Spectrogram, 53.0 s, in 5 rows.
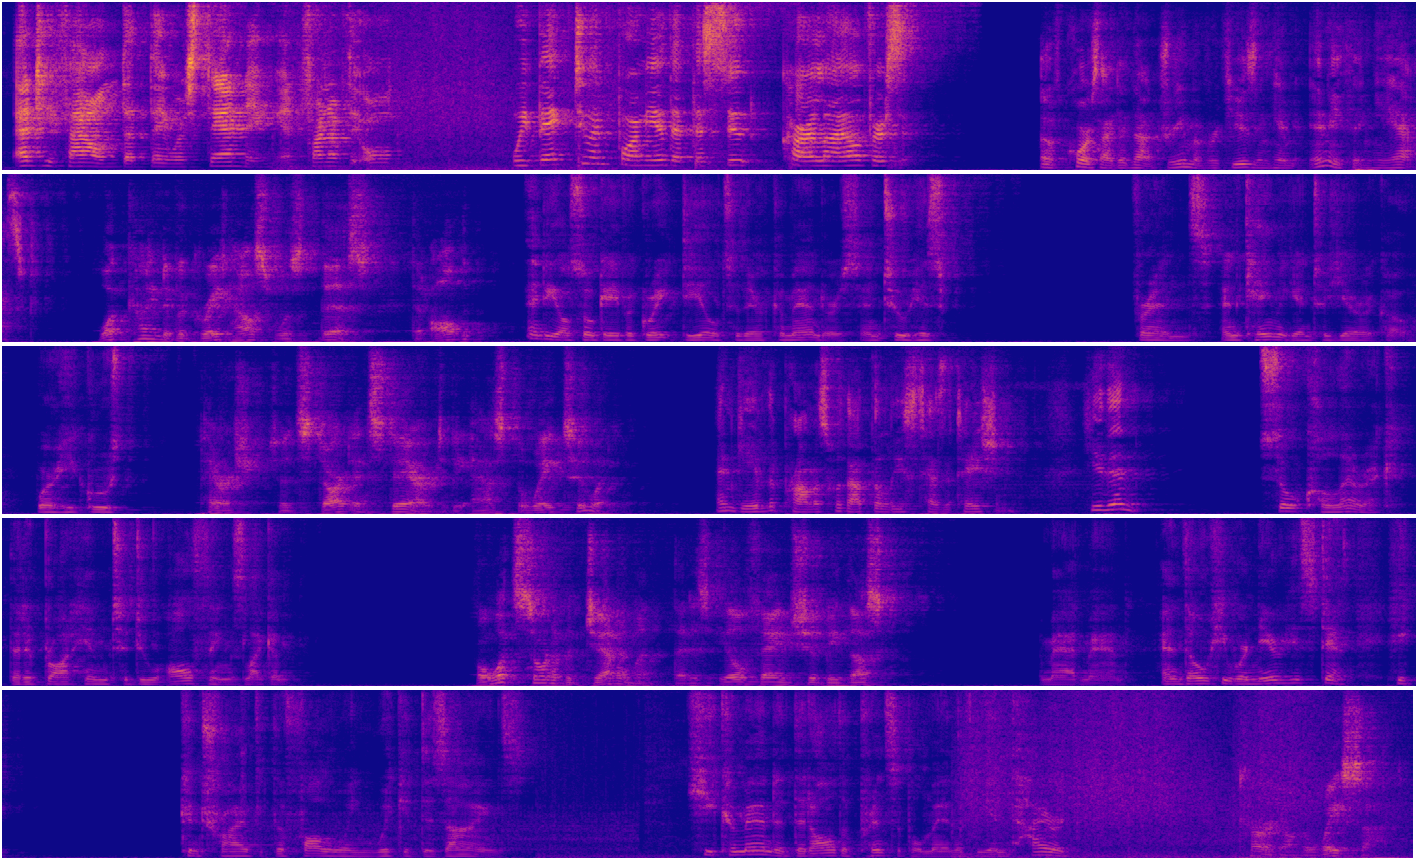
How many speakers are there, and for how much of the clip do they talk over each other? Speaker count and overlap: five, no overlap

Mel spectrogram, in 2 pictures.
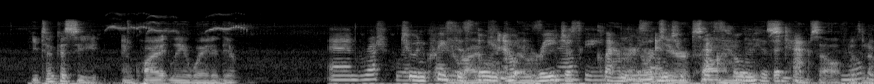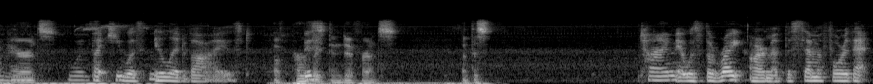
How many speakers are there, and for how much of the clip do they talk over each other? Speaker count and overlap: three, about 38%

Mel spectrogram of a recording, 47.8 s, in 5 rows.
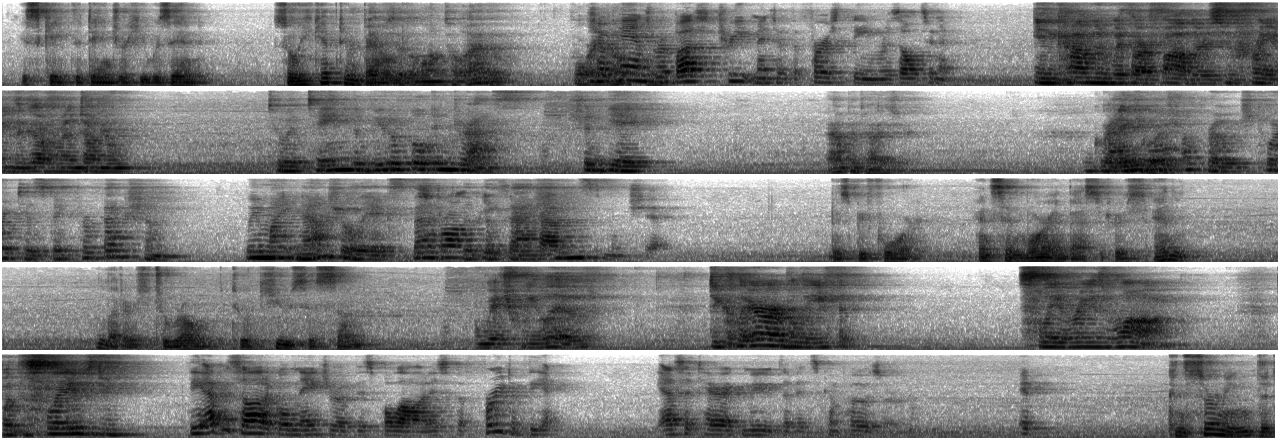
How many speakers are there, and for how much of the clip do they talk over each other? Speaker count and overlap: five, about 7%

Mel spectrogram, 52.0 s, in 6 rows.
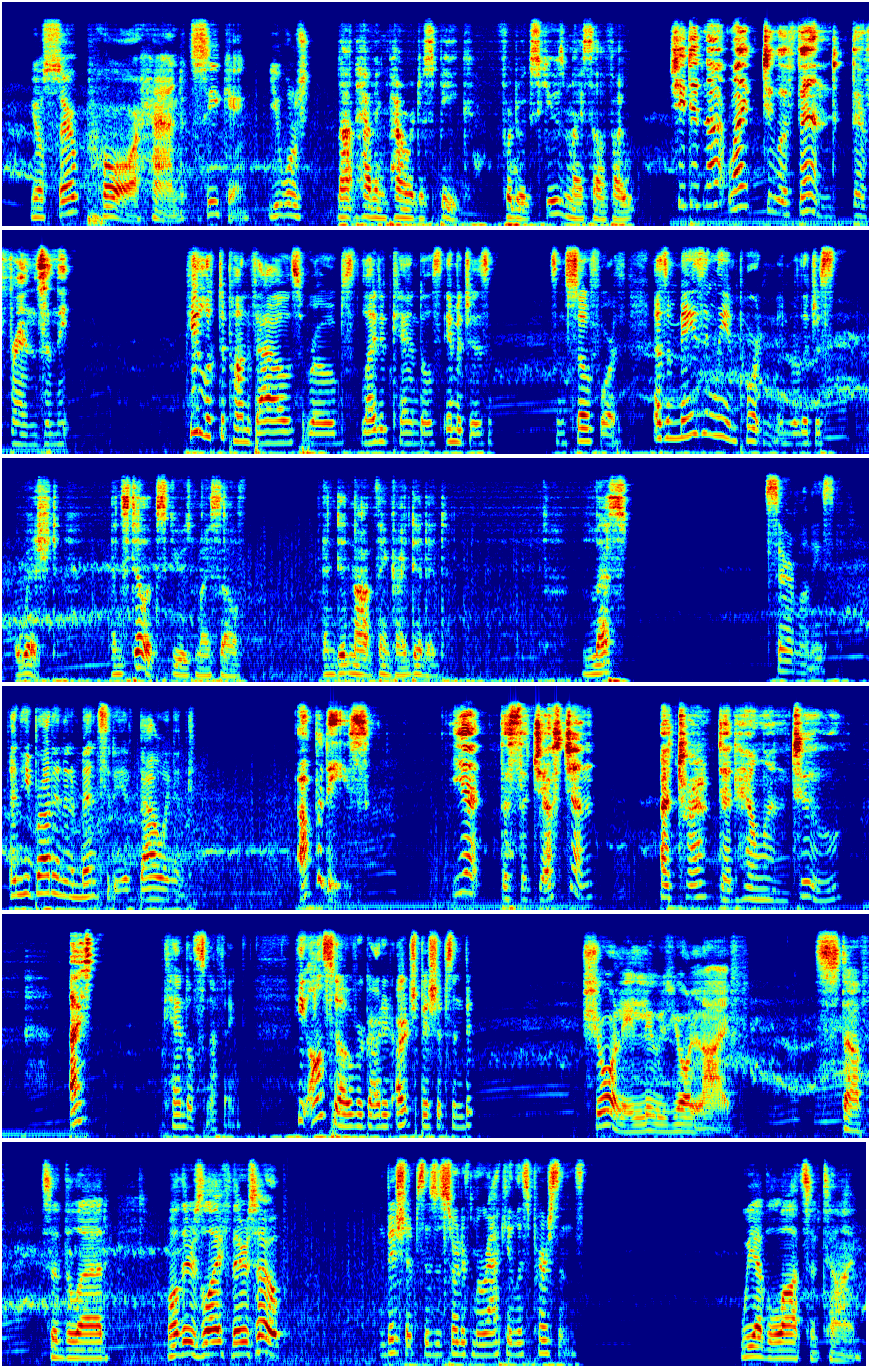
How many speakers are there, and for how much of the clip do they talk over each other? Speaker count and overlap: four, no overlap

